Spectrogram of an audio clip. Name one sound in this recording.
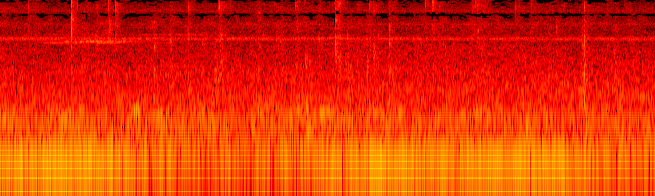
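A woman chews food noisily close to a microphone.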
